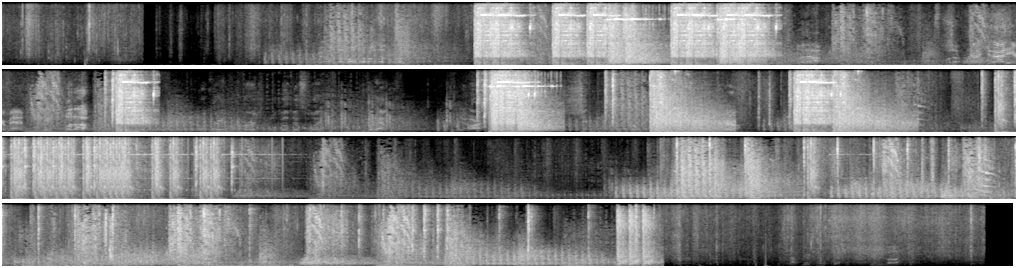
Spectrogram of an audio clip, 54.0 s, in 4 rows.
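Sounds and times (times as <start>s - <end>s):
rapid automatic gunfire: 6.3s - 10.4s, 26.8s - 30.1s, 35.1s - 43.2s, 45.8s - 49.4s.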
